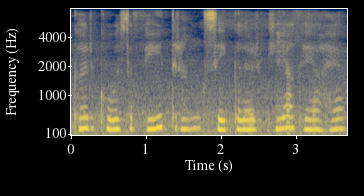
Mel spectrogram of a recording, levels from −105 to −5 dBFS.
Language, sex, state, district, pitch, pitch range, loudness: Hindi, female, Punjab, Fazilka, 230 Hz, 220-240 Hz, -15 LUFS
